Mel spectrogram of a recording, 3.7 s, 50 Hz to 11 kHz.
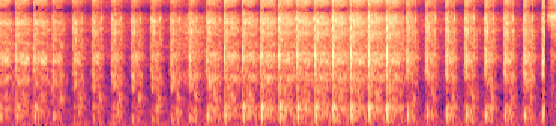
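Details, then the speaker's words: Rapid, even puffing pulses from a neonatal high-frequency ventilator running about 500 breaths per minute on a baby in a transport demonstration, giving small breaths that keep the lungs inflated. "Now, to contrast that, we'll put the baby on our high-frequency ventilator. We typically run rates of about 500 breaths per minute on this."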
